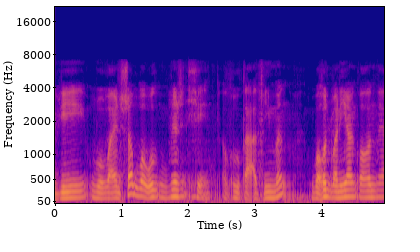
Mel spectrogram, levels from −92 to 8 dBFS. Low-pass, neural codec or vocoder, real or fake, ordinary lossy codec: 7.2 kHz; autoencoder, 22.05 kHz, a latent of 192 numbers a frame, VITS, trained on many speakers; fake; AAC, 32 kbps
